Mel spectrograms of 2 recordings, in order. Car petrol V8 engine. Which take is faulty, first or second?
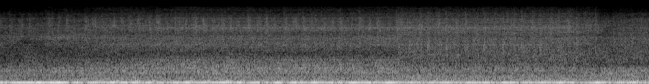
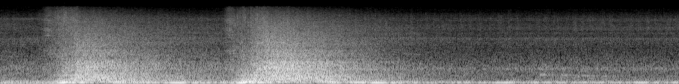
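first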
